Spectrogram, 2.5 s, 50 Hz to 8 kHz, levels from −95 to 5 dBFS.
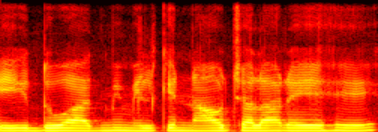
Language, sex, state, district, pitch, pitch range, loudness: Hindi, male, Delhi, New Delhi, 155 Hz, 155-160 Hz, -14 LUFS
